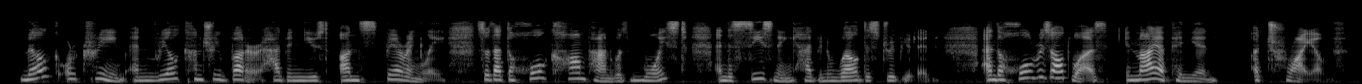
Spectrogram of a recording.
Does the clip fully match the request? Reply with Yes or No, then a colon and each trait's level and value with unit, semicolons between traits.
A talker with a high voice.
Yes: high, 195 Hz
